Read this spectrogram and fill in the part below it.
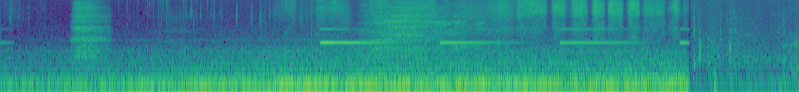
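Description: An elderly man speaks anxiously.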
